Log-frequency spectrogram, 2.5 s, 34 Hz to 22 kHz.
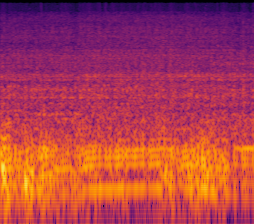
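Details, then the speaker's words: Warm four-cylinder Yamaha FZR1000 with rebuilt carburetors idling smooth and even with steady beat, no hunting or misfire; after a rev and settling, Digi Sync reads 59–60, carbs spot on with slight variation. "So they're perfect. They're spot on. They're pretty good. There's a bit of variation in it, but you've got to expect that."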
